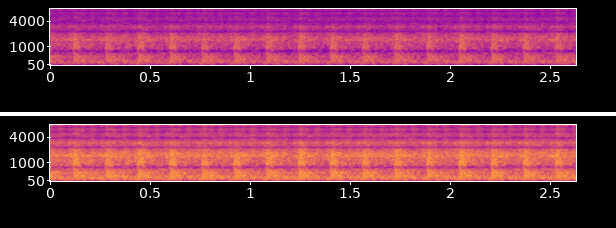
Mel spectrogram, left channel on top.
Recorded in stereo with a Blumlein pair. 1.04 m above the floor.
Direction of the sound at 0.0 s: 30° right.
